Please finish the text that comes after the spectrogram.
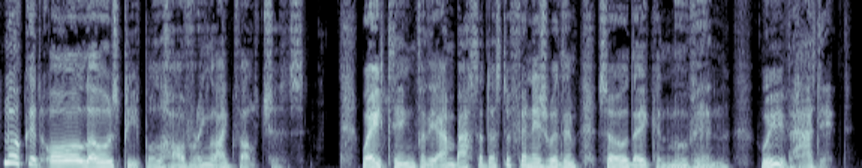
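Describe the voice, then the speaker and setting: A man's voice: medium pitch, very animated, normal speed, no echo, studio quality. A man voicing a genteel, easily flustered male professor with old-fashioned, effusive manners in an audiobook story. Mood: mournful.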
